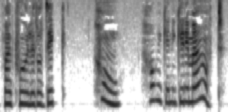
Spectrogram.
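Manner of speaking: voiced child's anxious exclamation; distressed cry. A narrator's reading. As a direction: plead for a trapped pet. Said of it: "cried Minnie".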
